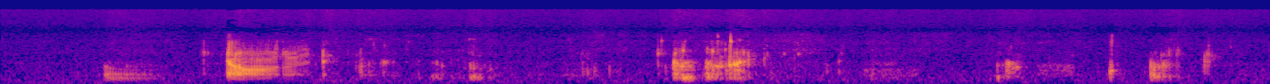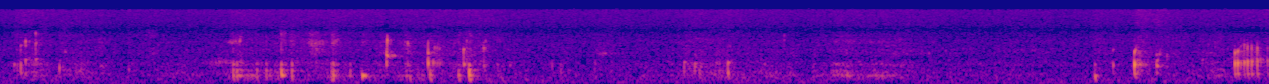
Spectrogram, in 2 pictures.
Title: Very loud stomach growling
